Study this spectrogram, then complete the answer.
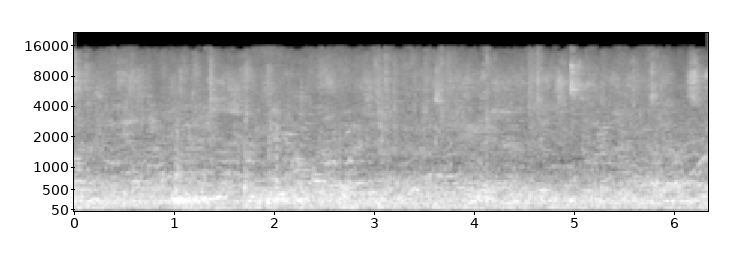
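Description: An elderly woman speaks into a microphone over loudspeakers in an echoing hall.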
